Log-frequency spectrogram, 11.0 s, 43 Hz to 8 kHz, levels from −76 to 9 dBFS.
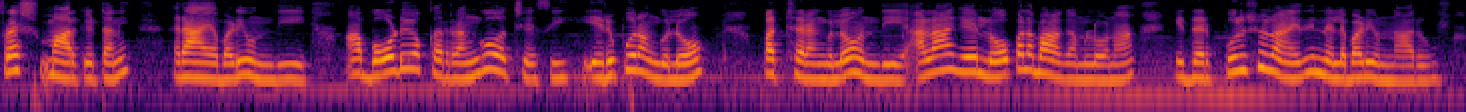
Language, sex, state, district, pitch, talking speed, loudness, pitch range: Telugu, female, Telangana, Hyderabad, 230 Hz, 125 wpm, -18 LUFS, 215-265 Hz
